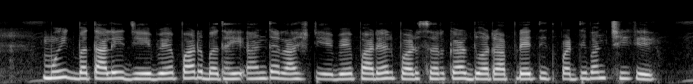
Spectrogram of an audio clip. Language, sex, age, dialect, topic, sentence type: Magahi, female, 18-24, Northeastern/Surjapuri, banking, statement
